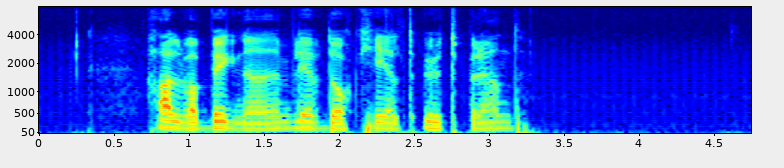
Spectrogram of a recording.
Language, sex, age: Swedish, male, 24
